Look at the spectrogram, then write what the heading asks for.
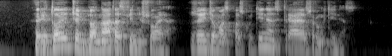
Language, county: Lithuanian, Klaipėda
